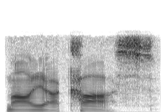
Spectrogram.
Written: Maliakos, Gulf of

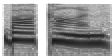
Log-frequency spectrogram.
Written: Bakan

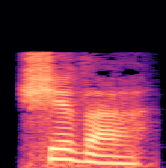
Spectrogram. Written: shibah

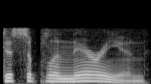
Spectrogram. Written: disciplinarian

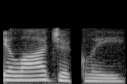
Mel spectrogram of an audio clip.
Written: illogically

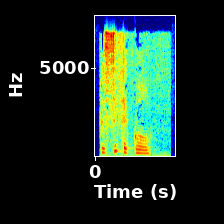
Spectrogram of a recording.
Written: pacifical

